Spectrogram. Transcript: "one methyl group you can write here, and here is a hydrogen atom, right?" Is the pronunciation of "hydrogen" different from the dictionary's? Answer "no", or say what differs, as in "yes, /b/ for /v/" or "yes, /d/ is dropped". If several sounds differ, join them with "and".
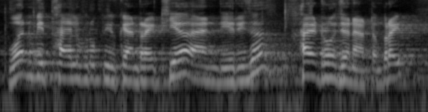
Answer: no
